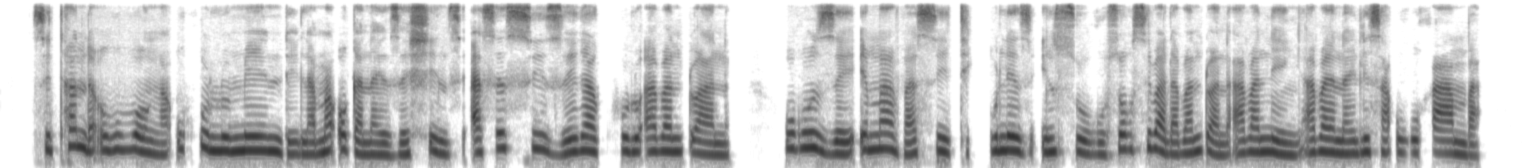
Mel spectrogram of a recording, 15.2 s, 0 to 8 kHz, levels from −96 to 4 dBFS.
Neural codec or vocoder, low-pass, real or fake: none; 7.2 kHz; real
